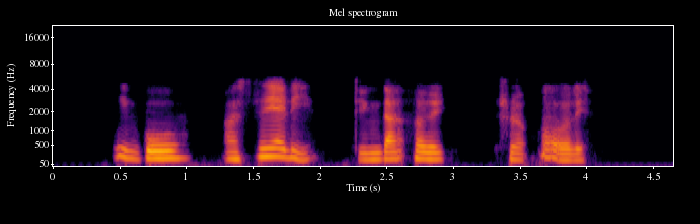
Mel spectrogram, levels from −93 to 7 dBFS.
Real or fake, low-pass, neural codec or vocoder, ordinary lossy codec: fake; 5.4 kHz; codec, 16 kHz in and 24 kHz out, 0.4 kbps, LongCat-Audio-Codec, four codebook decoder; Opus, 64 kbps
